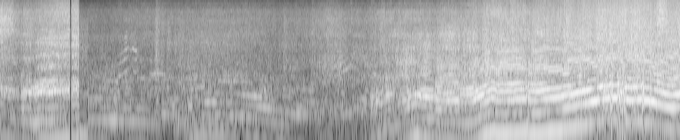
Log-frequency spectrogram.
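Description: Another rally car engine revs and climbs in pitch as the car accelerates by.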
